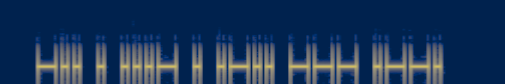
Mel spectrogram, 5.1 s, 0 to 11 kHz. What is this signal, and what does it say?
Morse code, heard as a keyed tone, about 20 wpm, 700 Hz. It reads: DEVELOP
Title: ED Suffix - Top 100 Words with Base Words 20wpm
